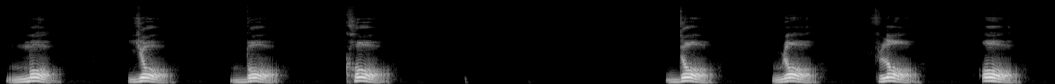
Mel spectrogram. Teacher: 記得呢一啲嘅字例後面全部冇個schwa嘅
